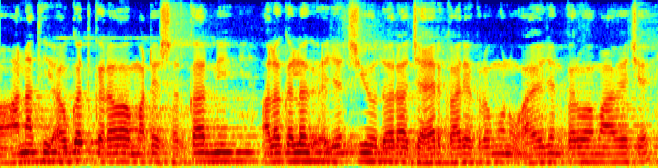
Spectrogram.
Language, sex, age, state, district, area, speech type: Gujarati, male, 30-45, Gujarat, Morbi, rural, spontaneous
